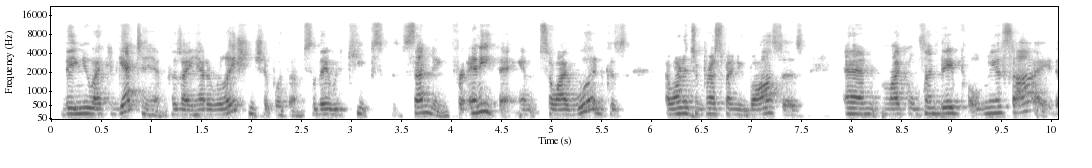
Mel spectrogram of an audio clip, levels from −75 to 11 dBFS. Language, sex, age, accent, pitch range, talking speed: English, female, 50-69, American, 180-210 Hz, 240 wpm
